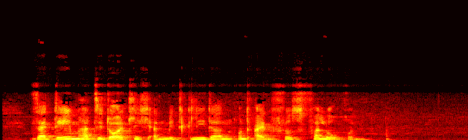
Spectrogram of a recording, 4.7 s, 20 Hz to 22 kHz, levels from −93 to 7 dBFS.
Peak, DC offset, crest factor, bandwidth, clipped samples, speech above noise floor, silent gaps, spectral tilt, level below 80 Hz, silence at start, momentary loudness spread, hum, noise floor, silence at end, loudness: -2 dBFS; under 0.1%; 18 dB; 9.2 kHz; under 0.1%; 41 dB; none; -5 dB/octave; -60 dBFS; 0.3 s; 12 LU; none; -61 dBFS; 0.8 s; -20 LUFS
